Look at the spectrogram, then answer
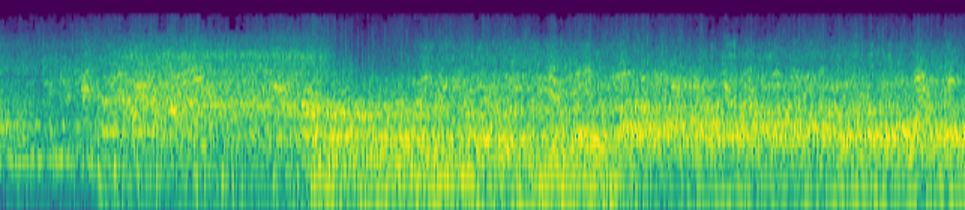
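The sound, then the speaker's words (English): One tablespoon of soothing syrup fizzes in a glass of water with a loud, steady rushing hiss that starts abruptly and roars on without a break for several seconds, dense and rough like a torrent of bubbles. “Now, listen to it. Fizz.”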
